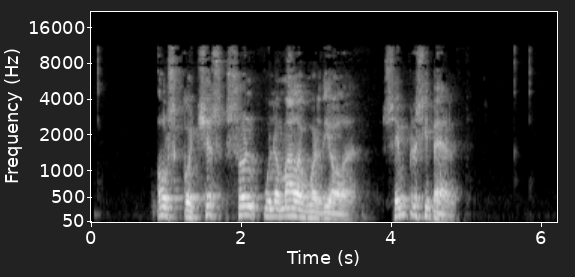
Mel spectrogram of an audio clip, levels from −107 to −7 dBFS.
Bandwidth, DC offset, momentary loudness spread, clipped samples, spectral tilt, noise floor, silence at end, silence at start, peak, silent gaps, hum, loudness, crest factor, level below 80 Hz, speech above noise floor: 11.5 kHz; under 0.1%; 10 LU; under 0.1%; -6 dB/octave; under -90 dBFS; 1.35 s; 0.9 s; -6 dBFS; none; none; -25 LUFS; 20 dB; -64 dBFS; over 66 dB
